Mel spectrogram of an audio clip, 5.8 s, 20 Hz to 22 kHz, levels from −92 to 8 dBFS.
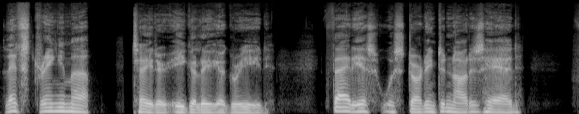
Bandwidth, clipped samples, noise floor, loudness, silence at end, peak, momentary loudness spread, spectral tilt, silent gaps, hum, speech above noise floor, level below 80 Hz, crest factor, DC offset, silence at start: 19.5 kHz; under 0.1%; -59 dBFS; -18 LUFS; 0.6 s; -4 dBFS; 6 LU; -5 dB/octave; none; none; 42 dB; -46 dBFS; 14 dB; under 0.1%; 0.05 s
